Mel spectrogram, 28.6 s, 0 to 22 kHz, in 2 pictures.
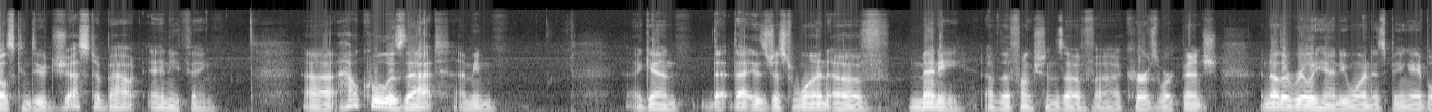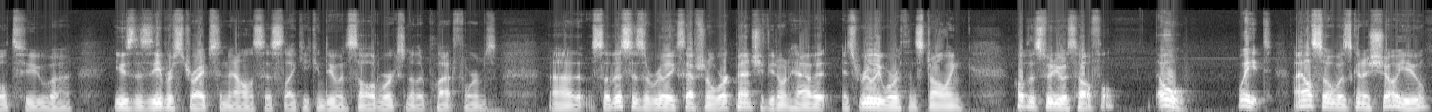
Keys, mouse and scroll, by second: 6.1 scroll up 1, 7.6 click, 11.7 click, 12.6 click, 13.6-20.8 middle drag, 13.7-20.8 right drag.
